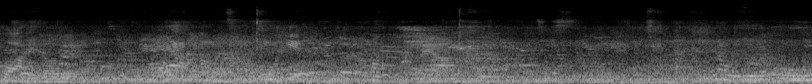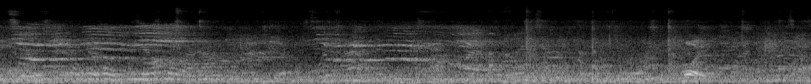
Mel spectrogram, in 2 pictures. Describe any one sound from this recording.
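Water churns and bubbles as penguins swim, heard underwater.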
